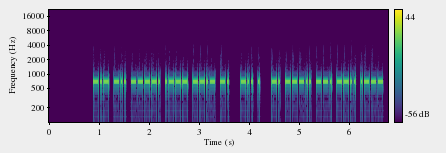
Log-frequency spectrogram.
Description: Morse code, heard as a keyed tone, about 34 wpm, 700 Hz. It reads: KD9JQN DE N8GZJ
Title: K1USN SST QSO Practice 35wpm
